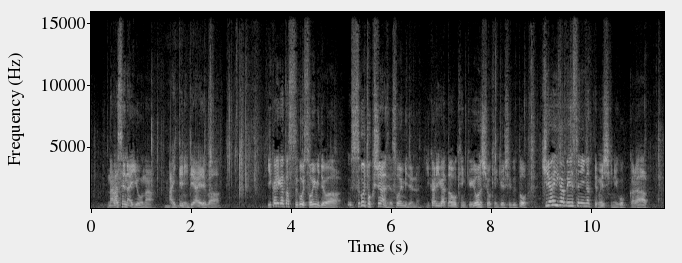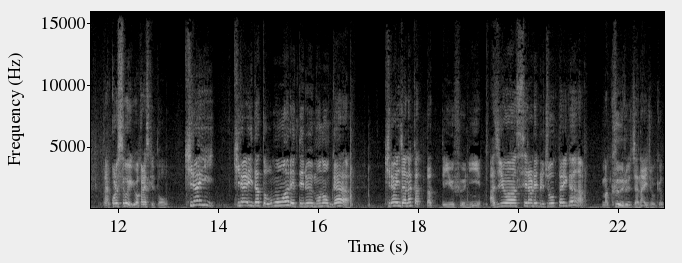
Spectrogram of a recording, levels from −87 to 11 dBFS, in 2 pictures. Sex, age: male, 20-39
